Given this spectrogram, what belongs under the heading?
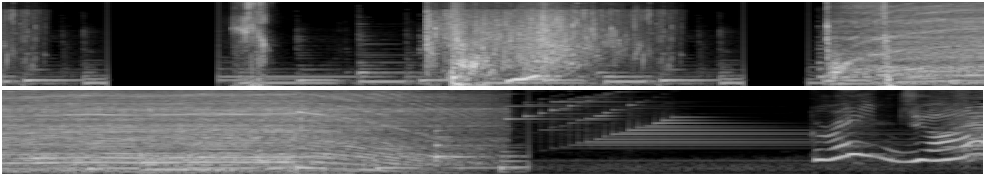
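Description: A kitchen blender whirs loudly for a few seconds while blending fruit into a smoothie, set among short cartoon sound effects and jingles.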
